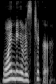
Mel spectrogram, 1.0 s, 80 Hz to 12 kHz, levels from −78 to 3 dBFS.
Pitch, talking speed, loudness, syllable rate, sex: 260 Hz, 245 wpm, -20 LUFS, 7.6 syllables/s, female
